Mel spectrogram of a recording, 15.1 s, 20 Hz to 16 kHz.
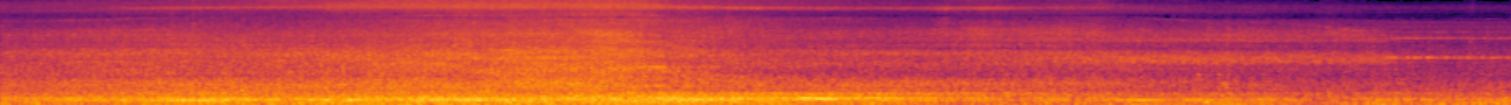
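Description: Arriva Alstom Coradia LINT 41 diesel multiple unit passing close by, its diesel engine rumbling along with wheel-on-rail noise. The sound swells over the first couple of seconds, holds, then fades from about eight seconds in as the train pulls away.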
